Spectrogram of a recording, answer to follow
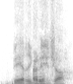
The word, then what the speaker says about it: Behringer: It's fucking Behringer or Beg Behringer. your pardon. Yes, it's cheap. How do I pronounce that? Behringer or Behringer or? Beringer.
